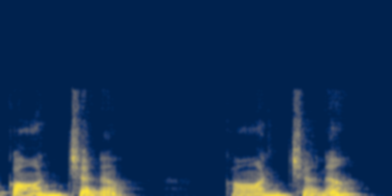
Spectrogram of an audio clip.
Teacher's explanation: there is a half nya and a cha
